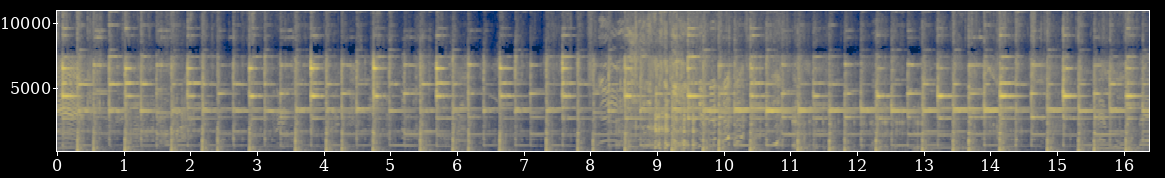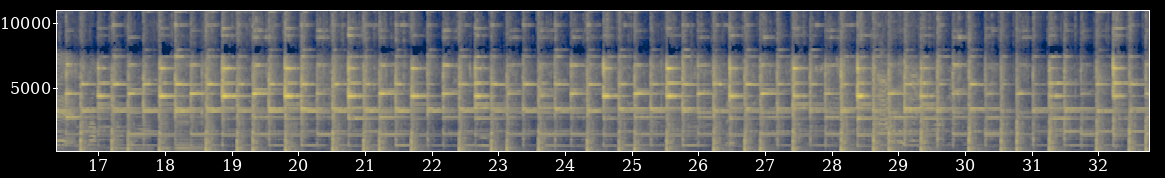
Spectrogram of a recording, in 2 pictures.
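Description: Live street-show percussion: a hand drum and ringing metal percussion beaten together in a steady, even rhythm. A person's voice calls out over it in the middle.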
